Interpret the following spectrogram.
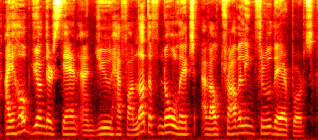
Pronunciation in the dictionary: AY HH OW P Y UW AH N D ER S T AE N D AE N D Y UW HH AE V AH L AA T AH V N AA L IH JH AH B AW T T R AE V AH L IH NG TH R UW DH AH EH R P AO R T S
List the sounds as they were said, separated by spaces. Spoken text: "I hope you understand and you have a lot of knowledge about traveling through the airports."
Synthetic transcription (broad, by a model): AY HH OW P Y UW AH N D ER S T AE N D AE N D Y UW HH AE V AH L AA T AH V N AA L IH JH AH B AW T T R AE V AH L IH NG TH R UW DH AH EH R P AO R T S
